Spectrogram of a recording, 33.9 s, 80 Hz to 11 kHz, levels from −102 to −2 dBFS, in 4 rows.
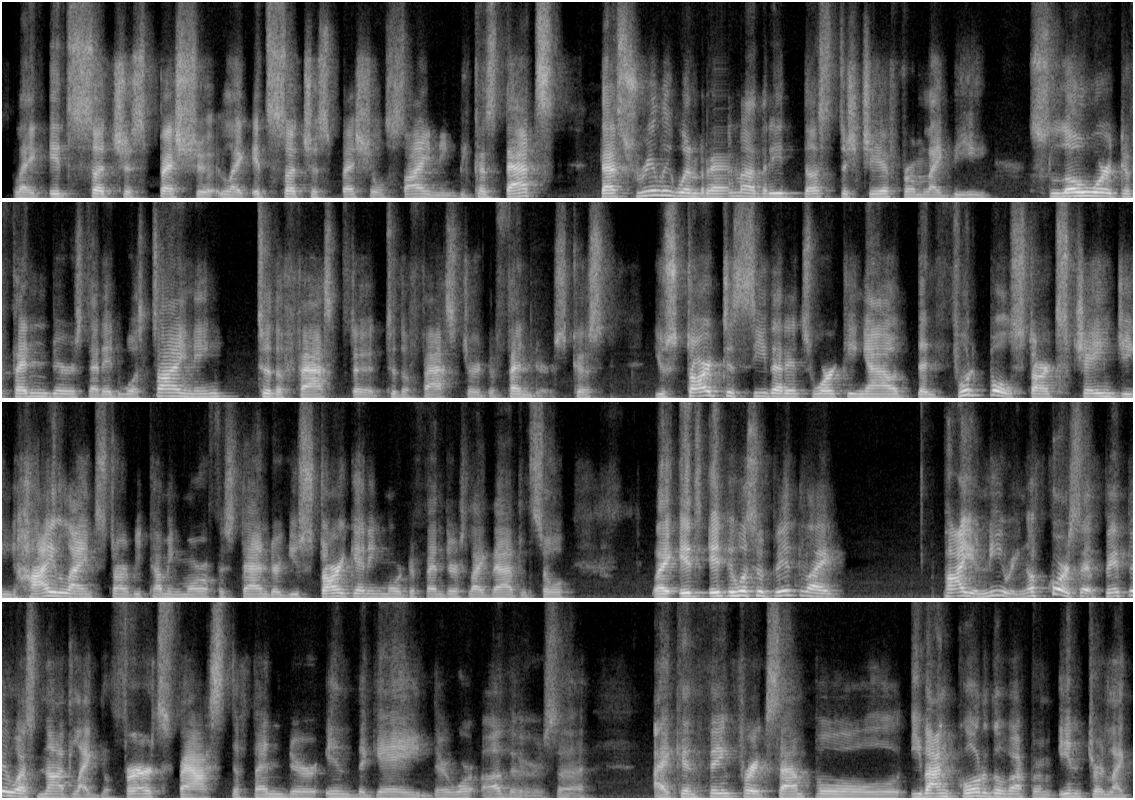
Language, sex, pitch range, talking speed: English, male, 150-185 Hz, 185 wpm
